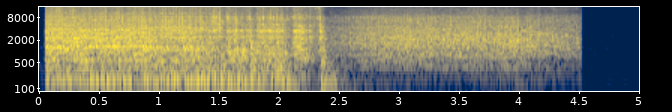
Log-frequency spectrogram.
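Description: A power saw cuts a hole through the inside wall of a van being converted, loud and continuous with a rough grinding buzz that eases after a brief pause midway, then stops abruptly.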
